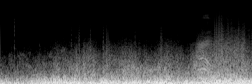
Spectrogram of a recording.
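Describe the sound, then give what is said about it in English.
Outdoor wind blows straight into a microphone, making a loud, steady, low rumbling roar that buffets continuously for the whole stretch. “Jesus Christ, it's windy. I'm trying to record a podcast, The Wind. No, wind! Stop getting angry at wind.”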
